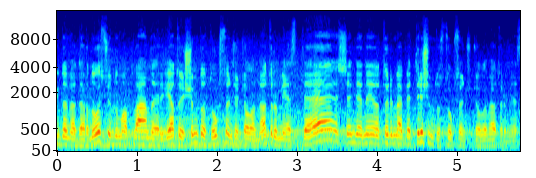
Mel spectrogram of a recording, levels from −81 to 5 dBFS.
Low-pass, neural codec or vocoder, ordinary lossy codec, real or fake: 14.4 kHz; none; MP3, 64 kbps; real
